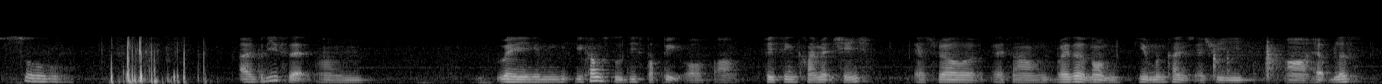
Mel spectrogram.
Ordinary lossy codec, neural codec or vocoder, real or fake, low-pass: Opus, 64 kbps; none; real; 3.6 kHz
